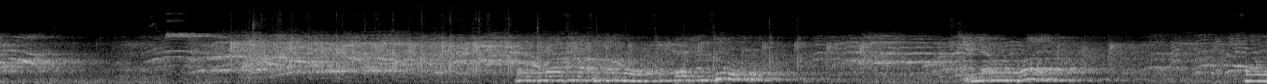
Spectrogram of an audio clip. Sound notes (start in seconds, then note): 1.6 referee's whistle; 2.2 applause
